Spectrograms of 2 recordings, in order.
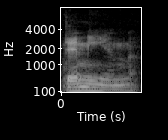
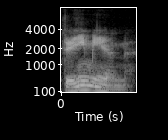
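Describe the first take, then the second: First: "Demian" with a short e, DEM-ee-un; rejected pronunciation. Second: "Damien" with a long ay, DAY-mee-un; recalled pronunciation. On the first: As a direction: say "Demian" softer and slower, first syllable "dem". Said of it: "not Demian". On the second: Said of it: "I think he pronounced it Damien". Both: Shown as a demonstration.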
